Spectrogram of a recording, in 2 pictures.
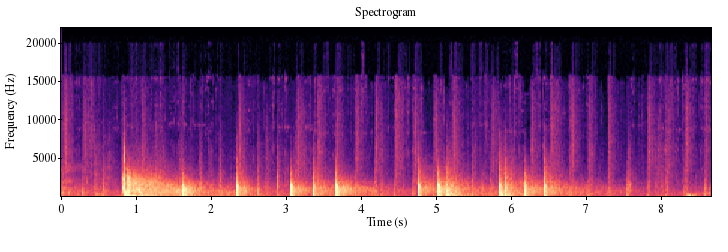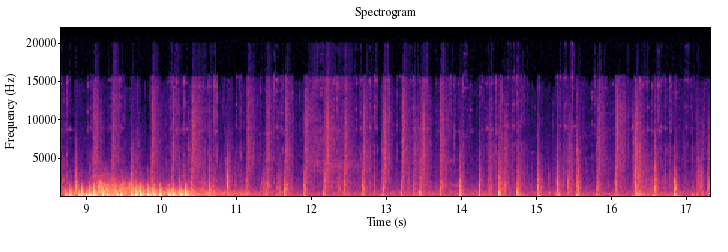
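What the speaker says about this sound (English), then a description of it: "Was that you shooting that?" Gunfire in the battle royale game PUBG, with a scattered run of sharp shots at uneven intervals, a brief rapid burst midway, then fainter, more distant pops trailing off.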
